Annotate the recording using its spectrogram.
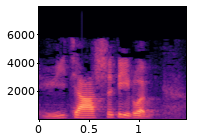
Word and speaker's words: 瑜伽师地论: 其实迦跟伽都对，原因是古汉字我们现在念人在迦，这个在古汉音里念是瑜伽地论，在梵本那样念叫 Yogacara，他不念呢瑜伽，它的发音是 yoga yogacara，所以在唐音里面茄子破音字念瑜伽师地论。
